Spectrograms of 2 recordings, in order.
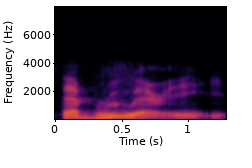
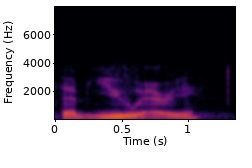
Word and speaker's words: February: It's February, not February. – Right. – It's a lazy pronunciation we have.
